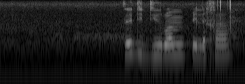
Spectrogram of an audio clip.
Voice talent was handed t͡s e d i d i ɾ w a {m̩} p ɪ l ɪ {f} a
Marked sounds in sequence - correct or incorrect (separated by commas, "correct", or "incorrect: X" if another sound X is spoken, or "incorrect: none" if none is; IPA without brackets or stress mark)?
correct, incorrect: χ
